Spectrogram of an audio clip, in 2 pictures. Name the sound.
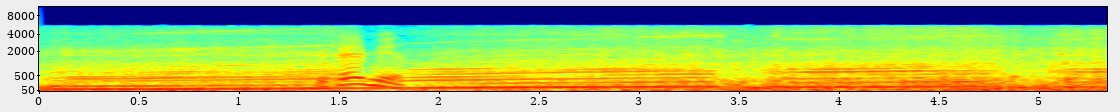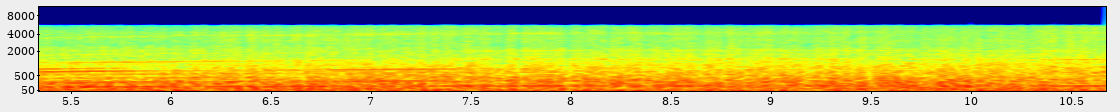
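Kawasaki Z1000R motorcycle exhaust engine sound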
